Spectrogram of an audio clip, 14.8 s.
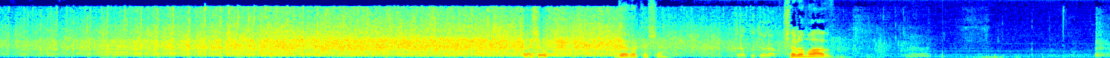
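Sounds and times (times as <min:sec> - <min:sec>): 
audience applause: 0:00.0 - 0:11.2
speech: 0:07.0 - 0:07.6, 0:08.2 - 0:09.0, 0:09.8 - 0:11.3.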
